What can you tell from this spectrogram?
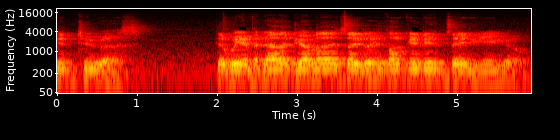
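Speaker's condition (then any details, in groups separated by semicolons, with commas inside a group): Friedreich ataxia; inherited; diagnosed at age 12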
